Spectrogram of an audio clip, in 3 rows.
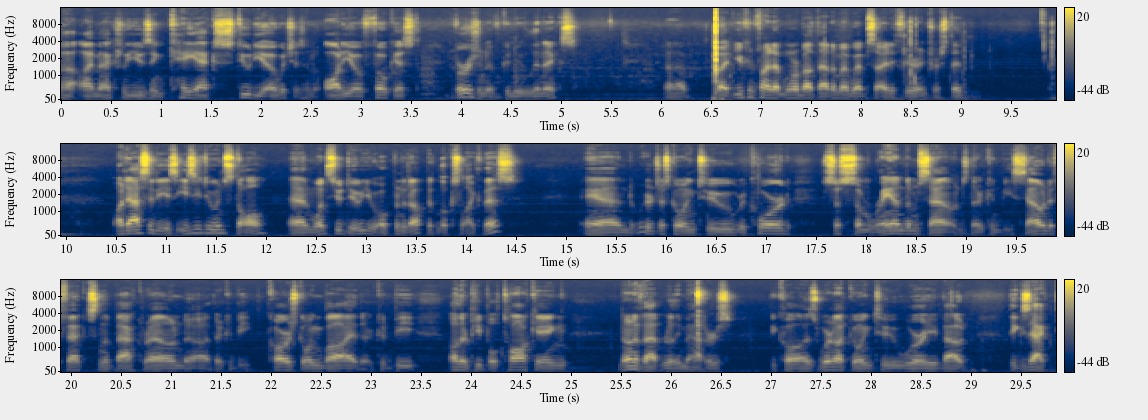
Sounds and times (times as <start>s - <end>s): Speech: 0.0s - 5.2s, 6.0s - 9.2s, 10.5s - 14.6s, 15.2s - 29.8s.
